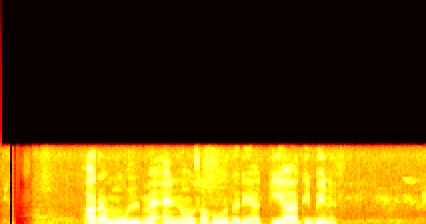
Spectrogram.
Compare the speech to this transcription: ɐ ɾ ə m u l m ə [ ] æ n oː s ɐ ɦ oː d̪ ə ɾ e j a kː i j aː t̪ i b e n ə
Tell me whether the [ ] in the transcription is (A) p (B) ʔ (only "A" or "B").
B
